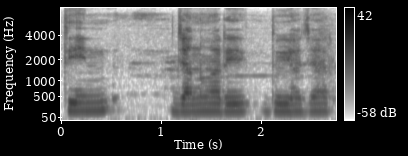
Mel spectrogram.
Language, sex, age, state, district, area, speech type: Assamese, male, 30-45, Assam, Biswanath, rural, spontaneous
